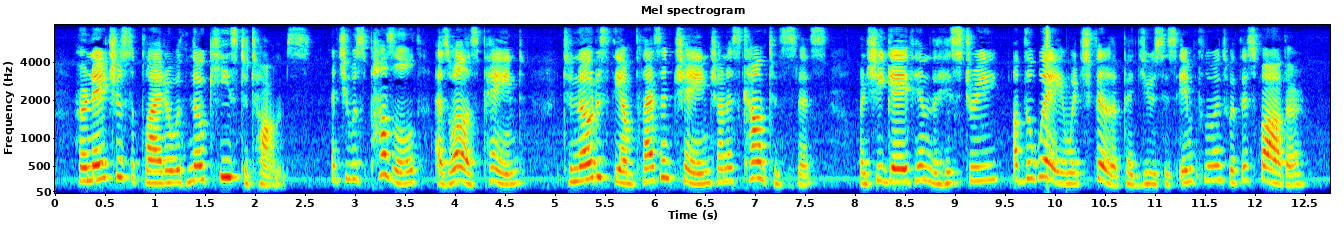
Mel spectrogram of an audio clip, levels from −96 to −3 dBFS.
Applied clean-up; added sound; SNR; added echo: none; none; none; none.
